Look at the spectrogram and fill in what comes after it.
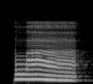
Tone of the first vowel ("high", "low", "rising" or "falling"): falling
